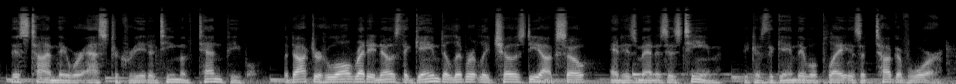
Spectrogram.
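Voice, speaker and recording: A man's voice: lowish voice, a little fast, hardly any pauses, music in the background. A man reading scripted narration for a story recap video, as its narrator.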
